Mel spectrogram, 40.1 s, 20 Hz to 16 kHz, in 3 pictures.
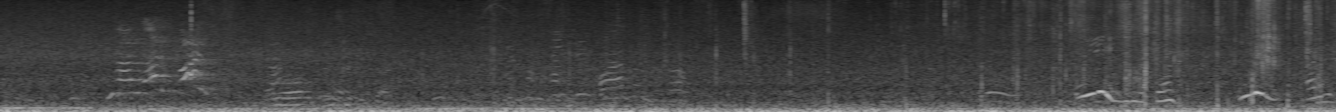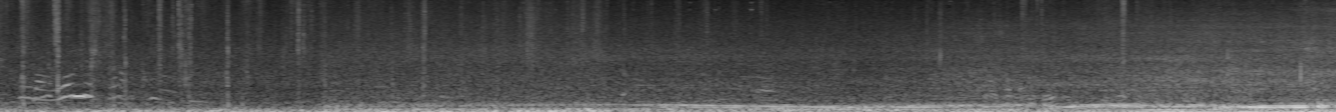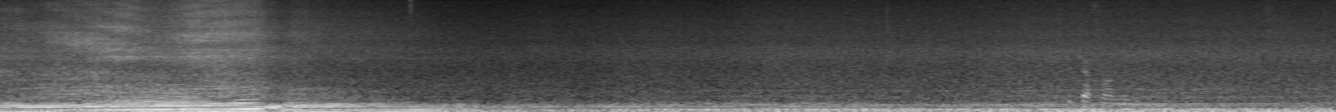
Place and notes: Bernhard-Nocht-Straße
Aus der Serie "Immobilien & Verbrechen": ein kalter Herbstnachmittag.
Keywords: St. Pauli, Wohnen auf St. Pauli
Hamburg, Germany, 31 October 2009, ~15:00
